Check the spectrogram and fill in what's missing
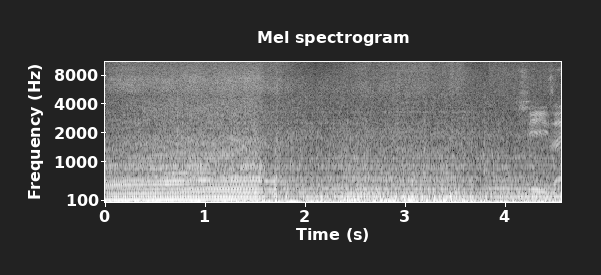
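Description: An Audi RS4 B7 engine under acceleration, with a rising harmonic drone that cuts off into a rough, crackling overrun as the throttle lifts, loud and close inside the car.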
